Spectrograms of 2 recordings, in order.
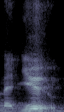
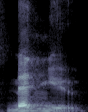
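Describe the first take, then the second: First: The stress is on the second syllable. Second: The stress is on the first syllable. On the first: The speaker calls it wrong. "So not menu" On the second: The speaker calls it right. "we have the first syllable as our stressed syllable"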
